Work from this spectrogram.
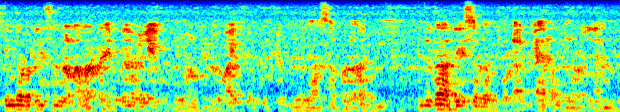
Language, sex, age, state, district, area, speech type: Tamil, male, 30-45, Tamil Nadu, Pudukkottai, rural, spontaneous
